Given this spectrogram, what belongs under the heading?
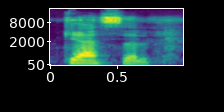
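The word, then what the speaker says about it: castle: अभी देखो यहां पे सी ए एस टी एल ई कैसल तो यहां पे एस साइलेंट है वो छोड़ दो इसका प्रोनंसिएशन क्या करेंगे हम कैसल क्योंकि सी के बाद क्या आ रहा है ए आ रहा है कैसल दूसरा शब्द है सी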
